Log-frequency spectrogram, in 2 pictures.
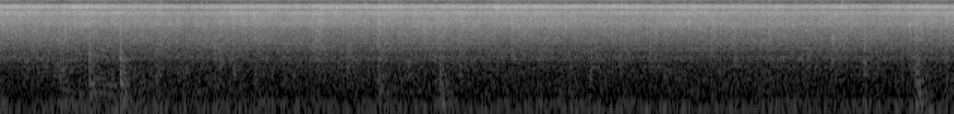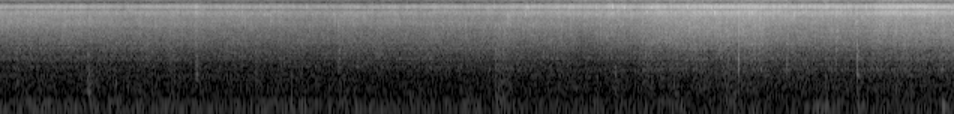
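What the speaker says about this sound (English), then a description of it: "You give it a little bit of fry." Onions sizzle steadily in a frying pan as they cook toward light brown, a continuous close hiss with a few faint clinks, growing slightly louder near the end.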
